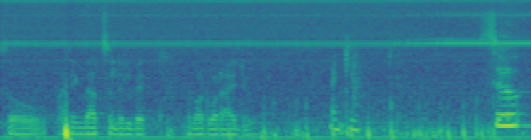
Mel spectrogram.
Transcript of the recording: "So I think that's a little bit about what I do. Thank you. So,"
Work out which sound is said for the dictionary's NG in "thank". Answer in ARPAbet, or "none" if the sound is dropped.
none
